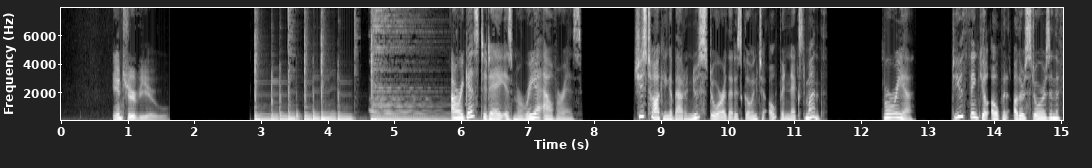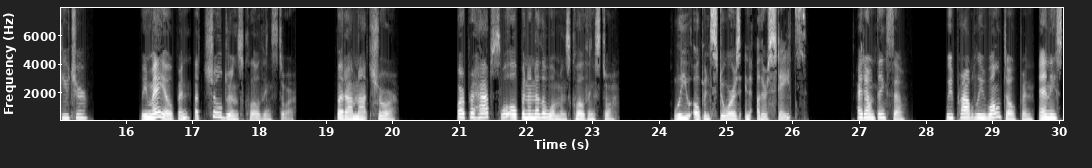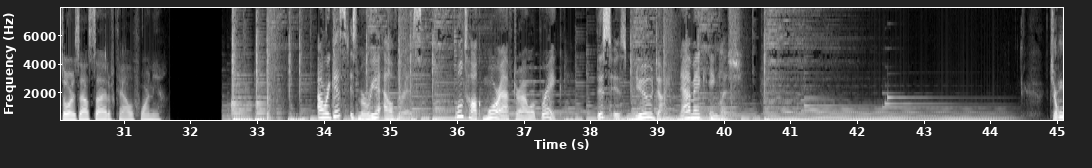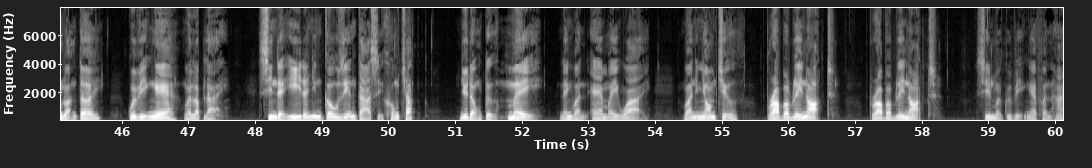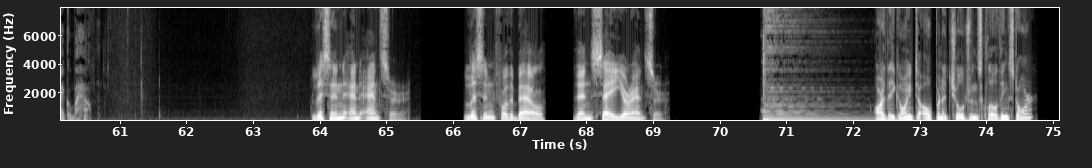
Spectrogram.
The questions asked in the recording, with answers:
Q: Are they going to open a children's clothing store?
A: They may open a children's clothing store, but they're not sure.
